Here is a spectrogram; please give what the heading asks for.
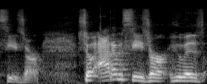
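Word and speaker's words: Cesare: And I had looked up the author who is Adam I kept I kept on pronouncing his name Cesar, but I guess it's Caesar.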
